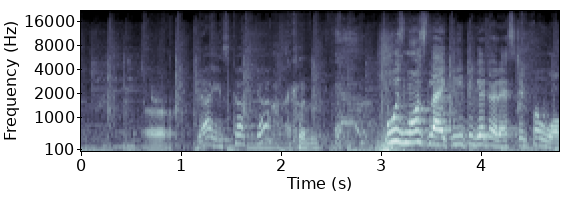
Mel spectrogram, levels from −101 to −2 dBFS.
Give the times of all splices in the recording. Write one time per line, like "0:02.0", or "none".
0:02.4

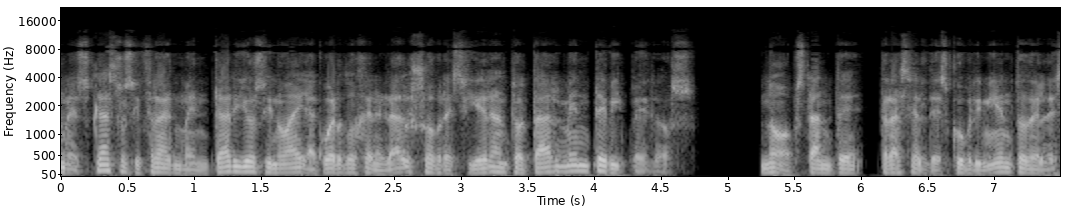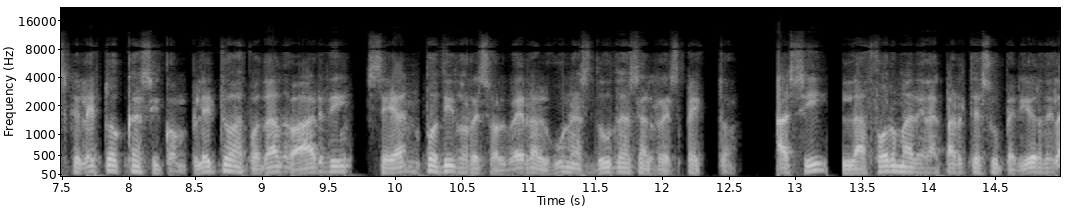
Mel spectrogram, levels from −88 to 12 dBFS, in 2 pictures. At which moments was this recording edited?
0:06.3

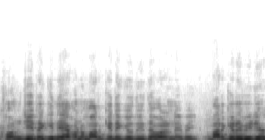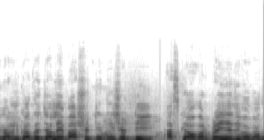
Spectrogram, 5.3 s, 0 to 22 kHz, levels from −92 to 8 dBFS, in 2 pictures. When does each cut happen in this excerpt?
0:01.9
0:04.3

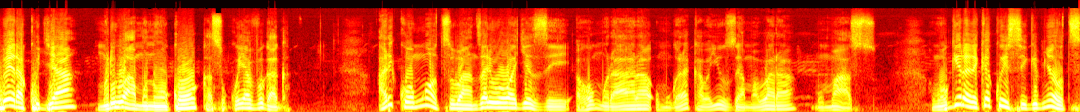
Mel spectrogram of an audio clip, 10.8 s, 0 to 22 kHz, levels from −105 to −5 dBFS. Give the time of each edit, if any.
none

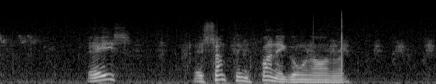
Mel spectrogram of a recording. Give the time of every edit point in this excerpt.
0:03.4

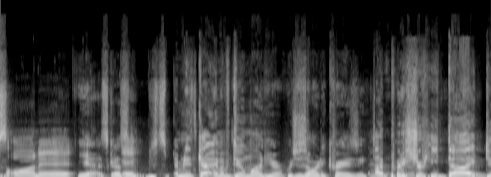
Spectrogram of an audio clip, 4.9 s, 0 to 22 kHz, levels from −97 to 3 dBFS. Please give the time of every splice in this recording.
0:03.6

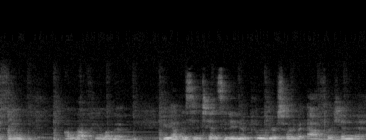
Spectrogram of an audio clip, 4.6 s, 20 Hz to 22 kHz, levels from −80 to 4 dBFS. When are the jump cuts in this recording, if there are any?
none

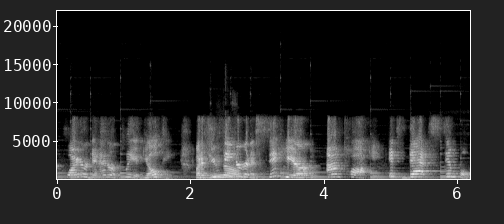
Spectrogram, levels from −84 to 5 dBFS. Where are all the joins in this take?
0:04.8

